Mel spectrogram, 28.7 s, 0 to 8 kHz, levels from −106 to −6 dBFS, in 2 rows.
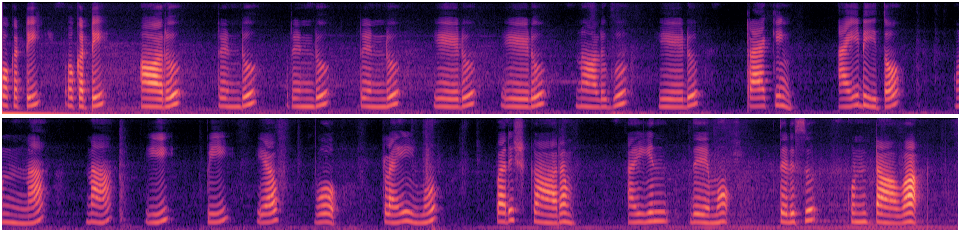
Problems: none marked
